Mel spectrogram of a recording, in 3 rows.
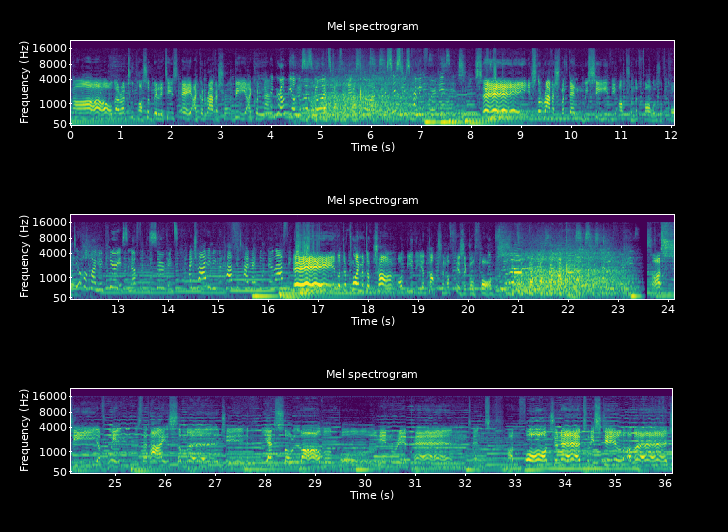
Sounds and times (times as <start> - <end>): Music: 0.0 - 36.1.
